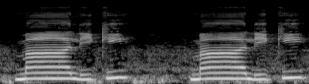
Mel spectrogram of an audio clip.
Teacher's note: آپ نے دیکھا کہ میں نے میم کو کھینچا 2 حرکت کی مقدار, اور لکی یعنی لام اور کاف کو میں نے تیزی سے پڑھ لیا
